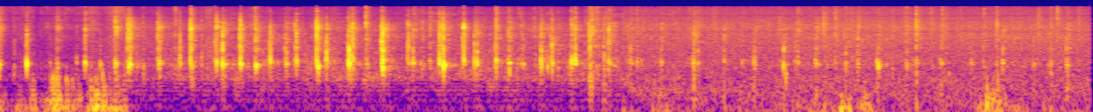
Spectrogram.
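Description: Two horses' hooves clip-clopping on a wet paved lane, a quick, irregular run of hoof strikes. For about the first second a low rumble of wind on the microphone sits under the hoofbeats, then cuts off.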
